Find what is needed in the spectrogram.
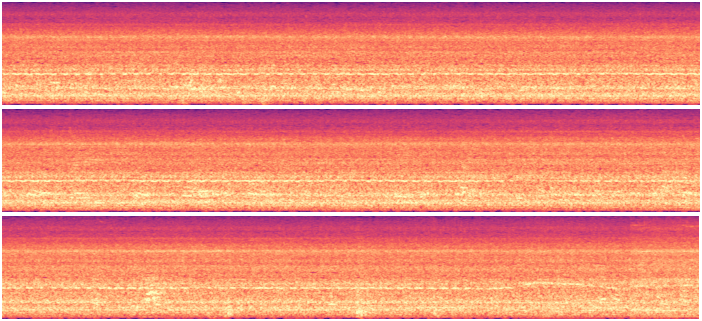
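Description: Ambulance engine idling: a steady, unbroken drone with a constant high tone running through it.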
